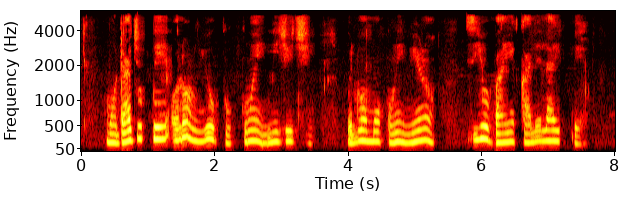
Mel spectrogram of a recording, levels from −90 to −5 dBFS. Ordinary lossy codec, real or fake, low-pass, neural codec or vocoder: AAC, 24 kbps; fake; 5.4 kHz; vocoder, 44.1 kHz, 128 mel bands every 256 samples, BigVGAN v2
